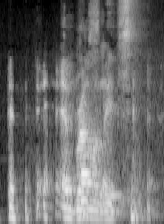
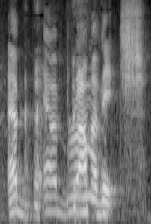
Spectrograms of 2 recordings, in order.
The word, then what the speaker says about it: Abramovich: Abramovich. Abramovich. Man, I I butchered that one.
